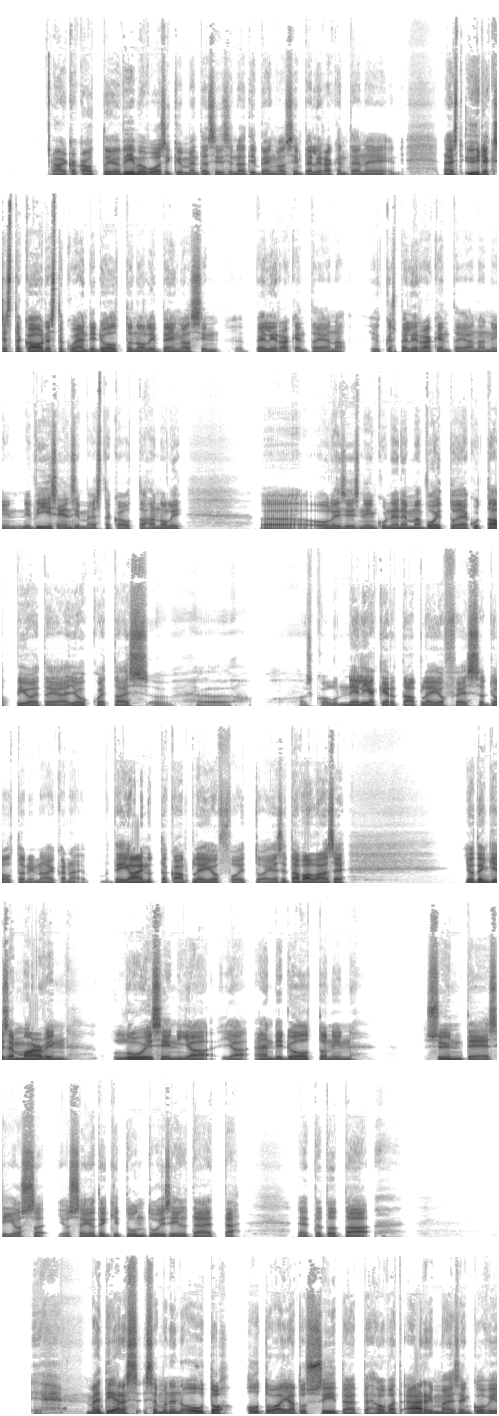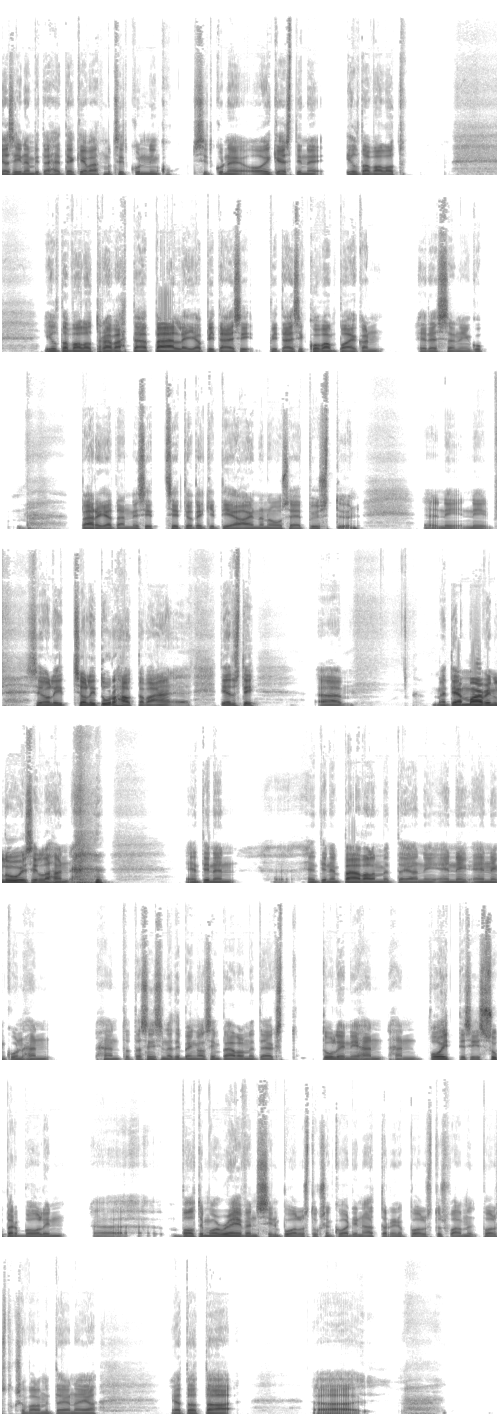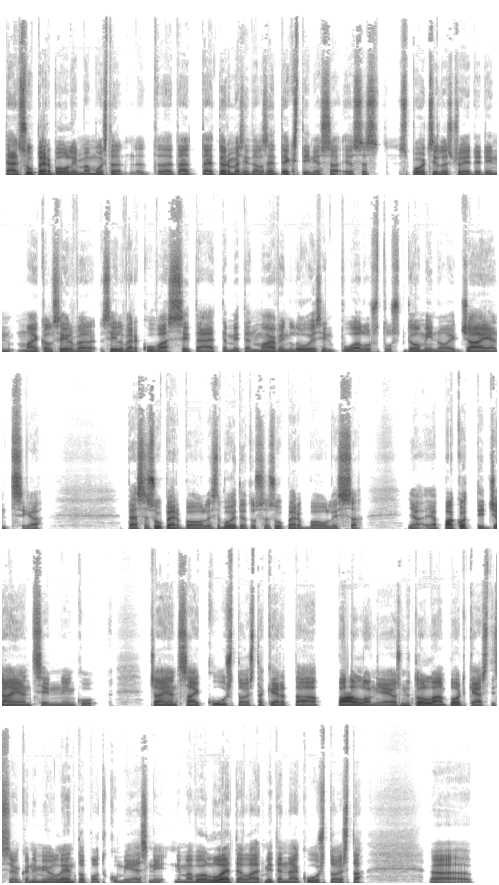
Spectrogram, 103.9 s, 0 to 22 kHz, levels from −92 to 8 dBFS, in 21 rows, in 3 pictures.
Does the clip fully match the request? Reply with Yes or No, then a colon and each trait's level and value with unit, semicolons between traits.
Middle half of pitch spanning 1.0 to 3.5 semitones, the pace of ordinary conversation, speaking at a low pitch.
Yes: narrow, 2.6 semitones; average, 125 wpm; low, 105 Hz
